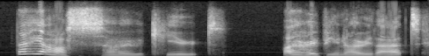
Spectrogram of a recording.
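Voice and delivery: tiny little voice, high, sing-song and swooping. Voicing an unseen creature near the sled dogs: small voice. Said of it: "a small voice saying".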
